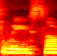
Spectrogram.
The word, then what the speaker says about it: Lisa: My name is Lisa, rhymes with diesel.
